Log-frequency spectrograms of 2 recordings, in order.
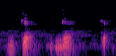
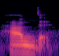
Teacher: This sound is voiced, so we say hugged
